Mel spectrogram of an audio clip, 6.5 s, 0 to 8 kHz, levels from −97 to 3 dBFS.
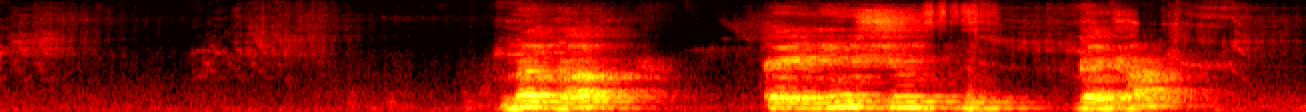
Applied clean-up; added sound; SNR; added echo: neural separator model SepFormer DNS4.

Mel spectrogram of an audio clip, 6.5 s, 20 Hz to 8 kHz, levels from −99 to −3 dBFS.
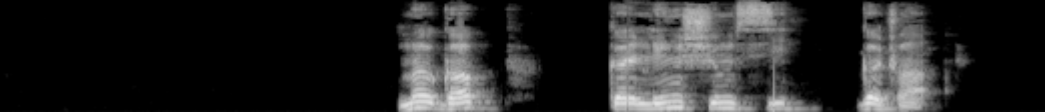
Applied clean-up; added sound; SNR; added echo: none; none; none; none.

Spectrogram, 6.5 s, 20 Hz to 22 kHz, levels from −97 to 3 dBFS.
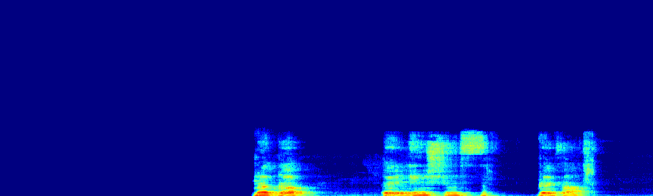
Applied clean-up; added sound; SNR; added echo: neural mask model DeepFilterNet 3.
